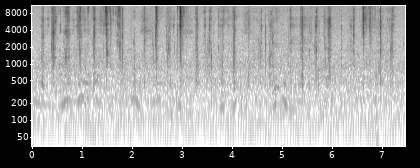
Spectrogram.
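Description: A mouthful of shrimp being chewed close to the microphone: faint, irregular crunching and wet clicks, several a second, with one sharper crunch about three seconds in.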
